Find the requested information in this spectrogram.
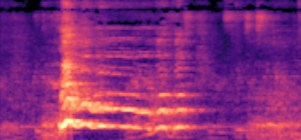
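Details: Dog reacting to a painting of a dog on TV gives one drawn-out, tonal howl-like bark that starts sharply and slides downward over about a second and a half, then quiet background murmur.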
